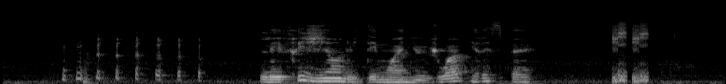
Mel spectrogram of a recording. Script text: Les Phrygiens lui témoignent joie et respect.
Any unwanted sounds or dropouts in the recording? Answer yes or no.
yes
